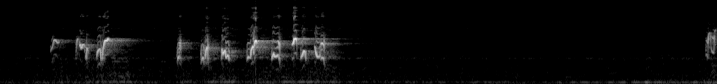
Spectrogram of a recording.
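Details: Wild Red-eyed Bulbul drawn to a caged decoy: a lively sequence of chirpy, slurred notes over about three seconds, silence, then one clipped note at the end.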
